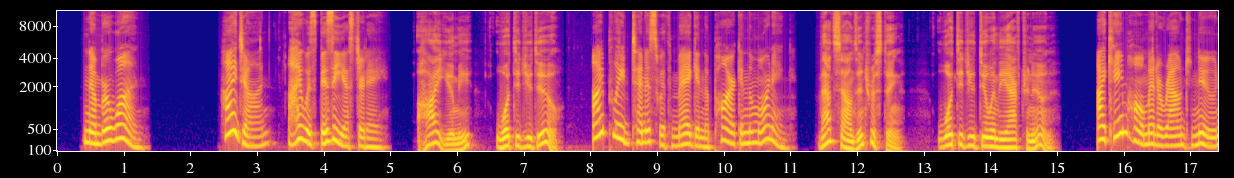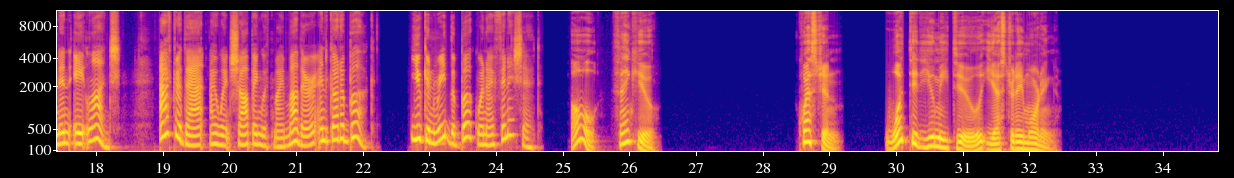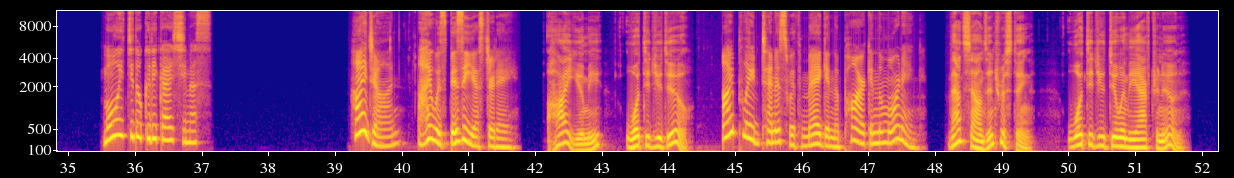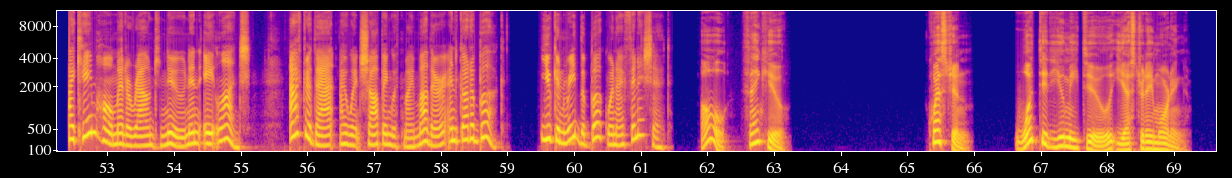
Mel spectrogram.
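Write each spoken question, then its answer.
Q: What did Yumi do yesterday morning?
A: She played tennis with Meg in the park.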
